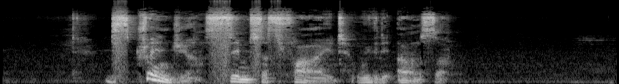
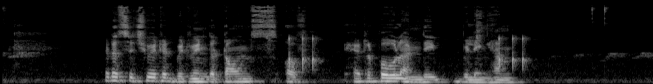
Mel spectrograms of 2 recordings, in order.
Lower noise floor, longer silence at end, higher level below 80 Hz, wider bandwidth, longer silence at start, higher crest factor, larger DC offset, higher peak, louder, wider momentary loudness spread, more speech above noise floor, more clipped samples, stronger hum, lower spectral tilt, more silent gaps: second, -52 dBFS vs -58 dBFS; first, 1.7 s vs 0.45 s; first, -48 dBFS vs -62 dBFS; first, over 20 kHz vs 17 kHz; first, 0.7 s vs 0.05 s; second, 14 dB vs 20 dB; neither; first, 0 dBFS vs -6 dBFS; first, -9 LUFS vs -25 LUFS; about the same, 19 LU vs 17 LU; first, 40 dB vs 34 dB; first, 0.4% vs under 0.1%; neither; second, -1.5 dB/octave vs -5.5 dB/octave; neither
